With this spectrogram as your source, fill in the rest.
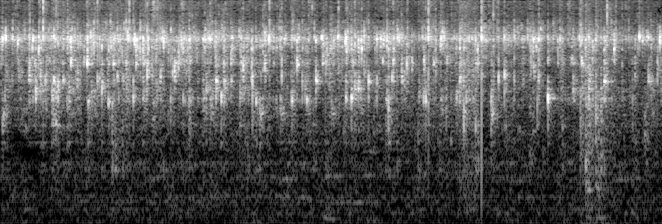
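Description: Water runs steadily from a kitchen tap while a potato-and-meat tray and vermicelli rice are cooked, a close, continuous splashing rush with small fluctuations and no talking.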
